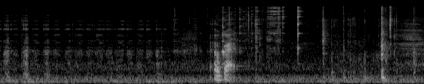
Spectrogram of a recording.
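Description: A metal jewelry hook clasp rubbed back and forth on a black testing stone, a faint rapid rasping that stops about two seconds in, followed by a light click near the end. The rubbing leaves a streak of metal on the stone for an acid test of whether the piece is sterling silver.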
